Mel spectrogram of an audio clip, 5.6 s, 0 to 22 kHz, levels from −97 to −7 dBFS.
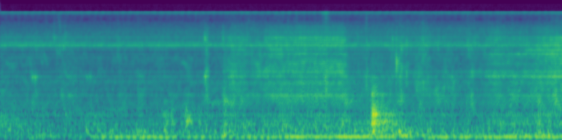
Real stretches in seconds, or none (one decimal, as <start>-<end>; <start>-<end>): none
